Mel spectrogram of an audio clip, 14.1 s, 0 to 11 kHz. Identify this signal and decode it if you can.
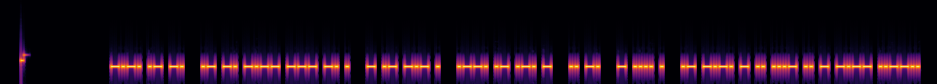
Morse code, heard as a keyed tone, about 30 wpm, 700 Hz. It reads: CAN ANYONE TAKE PART IN THE ACTIVITY?
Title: Sentences from Top 1000 Words - Review Part 4 - 30wpm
